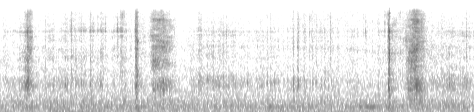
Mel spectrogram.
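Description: A utility knife blade shaves thin curling flakes off a solid pink bar of soap held in hand. Five short, bright scraping strokes rise from quiet background hiss, two of them a sharp crisp scrape followed by a softer, broader shave.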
